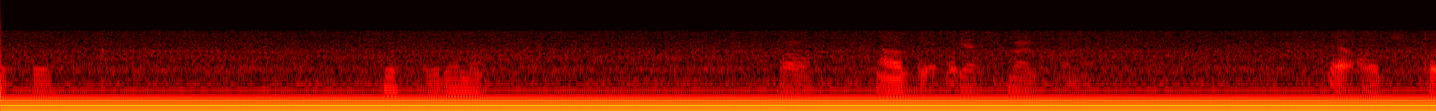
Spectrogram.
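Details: Honey bees buzzing during a hive inspection by novice beekeepers at Summerwood Lane Allotments and Community Garden; a steady, dense hum runs throughout, broken by bursts of people talking close by.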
